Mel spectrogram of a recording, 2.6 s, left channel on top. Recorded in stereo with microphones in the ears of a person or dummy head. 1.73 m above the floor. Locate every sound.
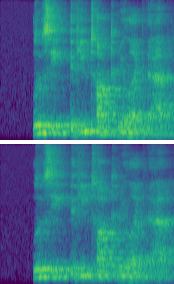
0.5 s a man speaking: 45° left (ahead or behind), 0.8 m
